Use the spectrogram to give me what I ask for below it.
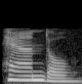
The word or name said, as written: handle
